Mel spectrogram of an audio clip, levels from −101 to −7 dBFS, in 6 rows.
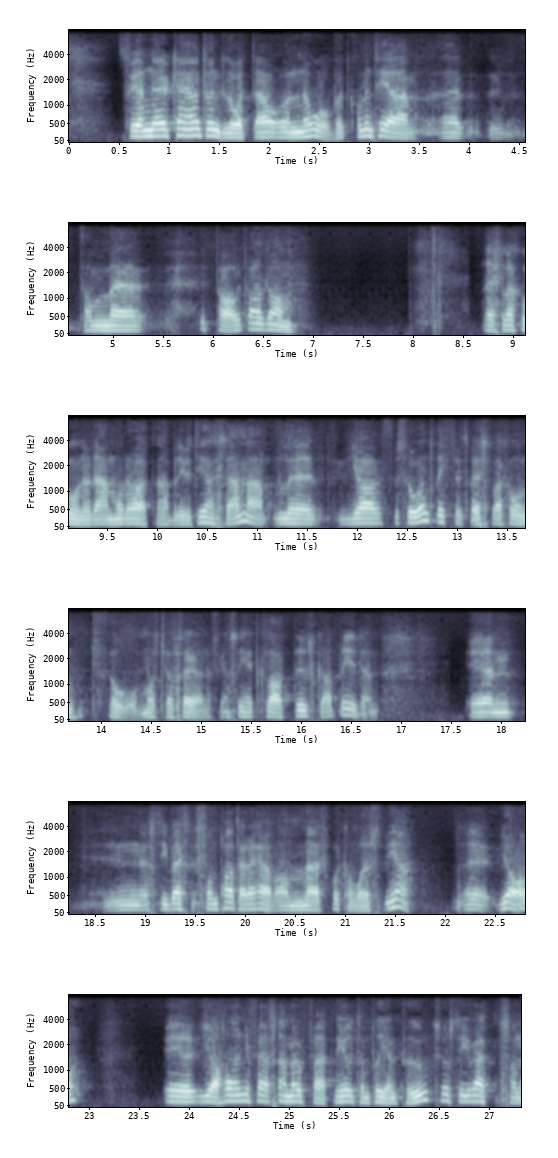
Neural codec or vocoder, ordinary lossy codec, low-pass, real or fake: codec, 16 kHz, 1.1 kbps, Voila-Tokenizer; none; none; fake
